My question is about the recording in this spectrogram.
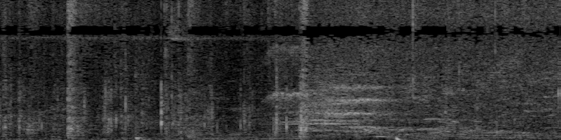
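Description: Indistinct voices of people talking and laughing as they walk, with scattered footsteps on a sandy path.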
